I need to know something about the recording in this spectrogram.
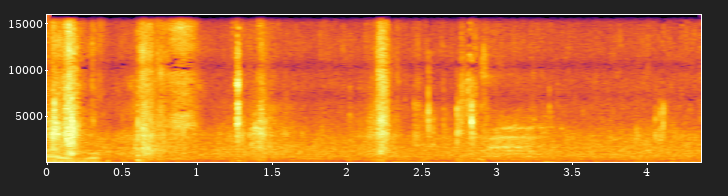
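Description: Shallow, clear river running over a stony bed, a steady rushing hiss, with a few faint clicks of stones underfoot.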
